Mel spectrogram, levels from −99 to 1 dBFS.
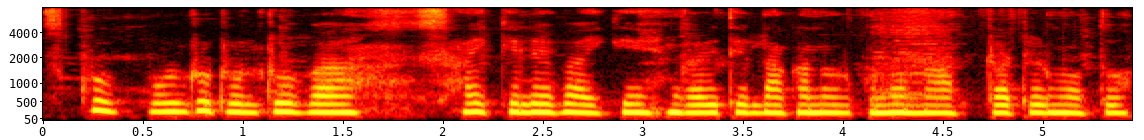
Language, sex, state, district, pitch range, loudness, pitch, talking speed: Bengali, female, West Bengal, Jalpaiguri, 210-230 Hz, -25 LUFS, 215 Hz, 155 wpm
